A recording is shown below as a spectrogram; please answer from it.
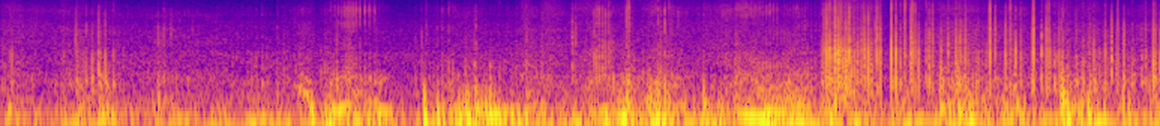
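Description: Long nails scratch and pluck at a small, soft, hollow floral-print cloth pouch with a black zipper edge. The result is a dense, low rubbing rumble with quick dry scratches and crisp zipper ticks, getting busier and brighter toward the end.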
